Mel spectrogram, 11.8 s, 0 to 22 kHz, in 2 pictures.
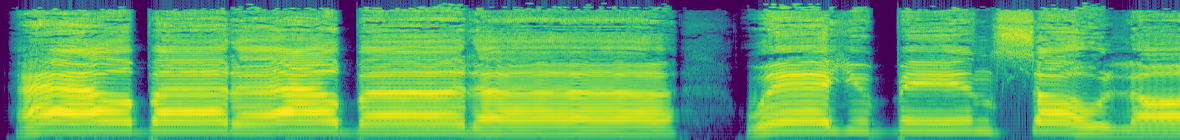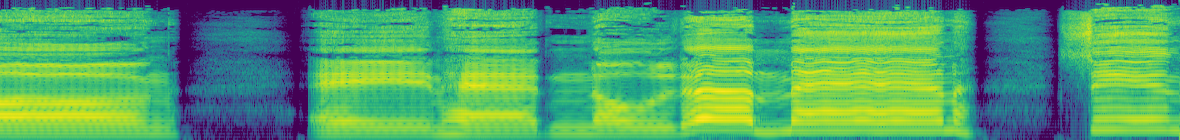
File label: Miktek CV3 near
